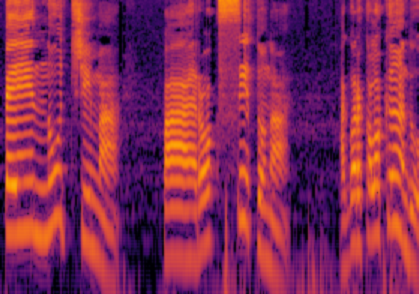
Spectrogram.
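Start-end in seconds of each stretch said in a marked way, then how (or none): 0.0-3.9 "Penúltima", "paroxítona" very slowly, syllable by syllable; repeated syllabic drill. Shown as a demonstration. Teacher repeating once more for the class, slow drilling. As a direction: stretch both "Penúltima" and "paroxítona" for learners. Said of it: "Repetindo mais uma vez".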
